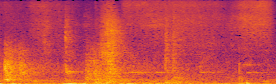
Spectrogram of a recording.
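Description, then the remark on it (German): A window is closed in an apartment: a sliding scrape, a couple of dull knocks and clicks, set against a faint hiss of outdoor background, with no one talking. “Ich werde aber doch noch ein, zwei Fenster hier zumachen.”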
